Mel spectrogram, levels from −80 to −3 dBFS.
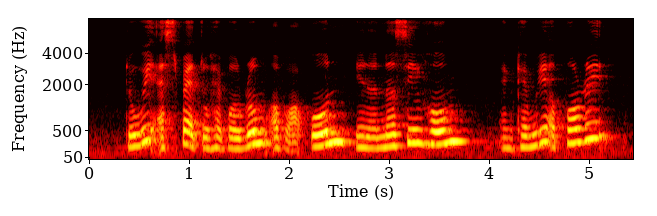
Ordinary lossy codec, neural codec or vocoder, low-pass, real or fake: none; none; none; real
